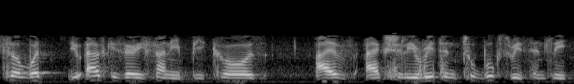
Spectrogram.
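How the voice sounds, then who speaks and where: A woman's voice: low voice, steady tone, moderate pace. Middle-aged french lady telling stories on an interview, kinda tinny like a phone line. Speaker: guest. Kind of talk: casual interview.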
